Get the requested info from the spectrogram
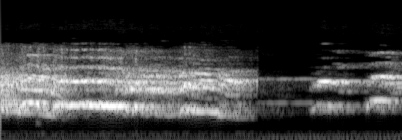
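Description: A rooster crowing: one long, loud call that ends a little over a second in.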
